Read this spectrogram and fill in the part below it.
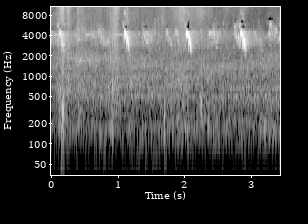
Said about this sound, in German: Also, jetzt lasse ich jetzt mal die Hühner raus. Vielleicht hört ich sie schon im Hintergrund. Das ist nicht das Vogelgezwitscher, sondern die wollen da raus.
